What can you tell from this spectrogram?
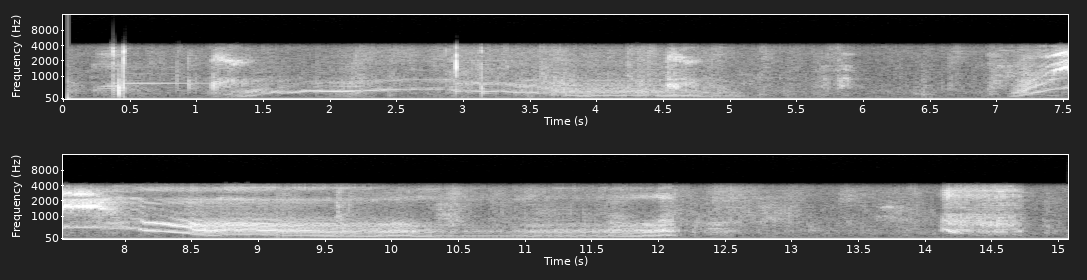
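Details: Domestic cat that means well but sounds evil, giving long drawn-out yowls whose pitch swells and sags, several moaning wavering calls across fifteen seconds separated by quieter low rumbling stretches.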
